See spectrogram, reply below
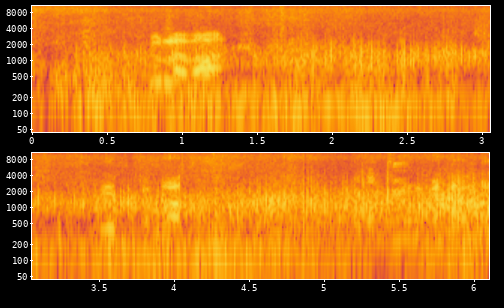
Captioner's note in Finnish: tuulen kohinaa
